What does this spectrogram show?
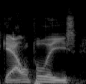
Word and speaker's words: Gallipolis: on the on the i've always said gallup police because people over there if you if you don't say it right you know you you have to act like you live there and so people taught me early when i moved up there it's gallop police but it's interesting you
